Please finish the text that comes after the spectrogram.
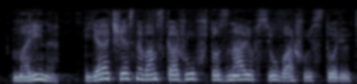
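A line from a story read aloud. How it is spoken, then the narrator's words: Quiet. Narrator (Russian): тихо начал Вадим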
